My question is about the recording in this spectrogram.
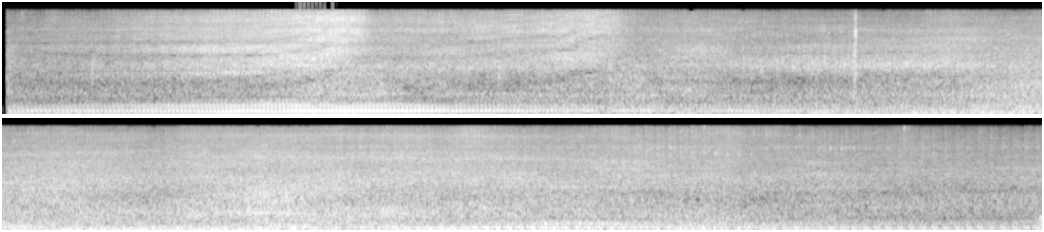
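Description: Motor traffic passing close by: a loud engine hum that is strongest in the first two seconds, with a rush of passing noise, then a lower engine drone carrying on as more vehicles go past.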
